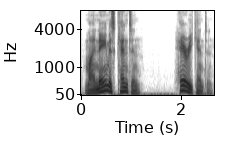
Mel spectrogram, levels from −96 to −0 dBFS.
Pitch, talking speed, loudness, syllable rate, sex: 115 Hz, 135 wpm, -19 LUFS, 5.1 syllables/s, male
